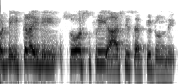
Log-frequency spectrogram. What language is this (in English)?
Telugu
